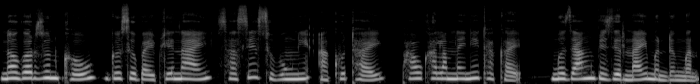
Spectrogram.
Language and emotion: Bodo, neutral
